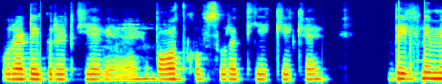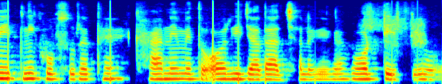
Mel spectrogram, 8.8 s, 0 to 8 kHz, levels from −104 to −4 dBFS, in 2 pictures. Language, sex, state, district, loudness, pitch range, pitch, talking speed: Hindi, female, Uttar Pradesh, Deoria, -25 LUFS, 180-190 Hz, 185 Hz, 175 wpm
